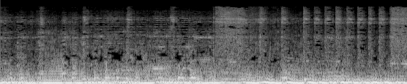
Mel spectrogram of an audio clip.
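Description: Loud live band music through a concert PA, picked up from the crowd, with heavy bass throughout. About halfway through there is a crash, then a run of quick drum hits.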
